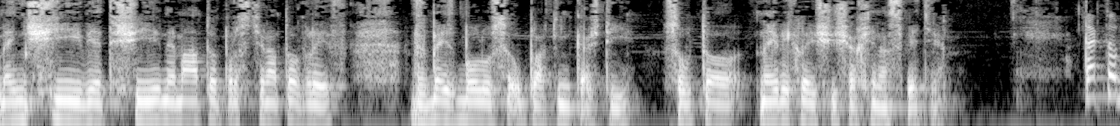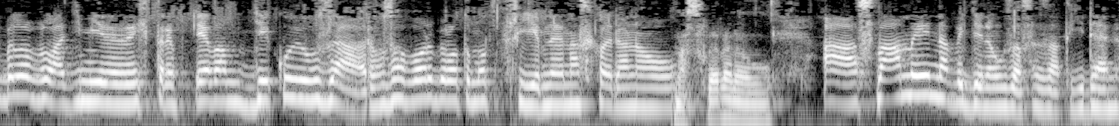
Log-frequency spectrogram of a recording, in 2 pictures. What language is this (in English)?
Czech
